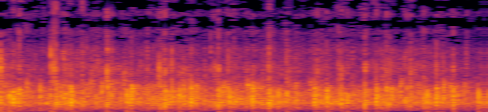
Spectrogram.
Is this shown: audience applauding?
yes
